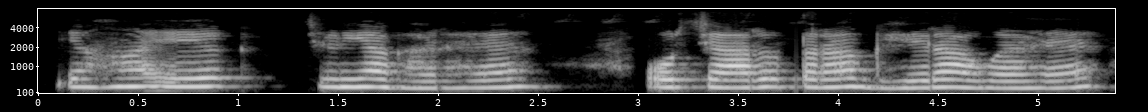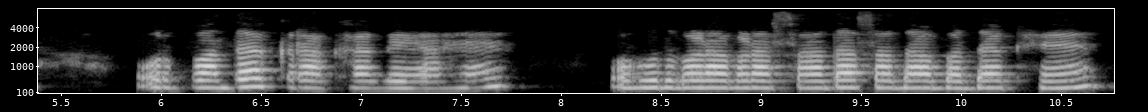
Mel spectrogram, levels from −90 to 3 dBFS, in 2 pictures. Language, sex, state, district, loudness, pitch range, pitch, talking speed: Hindi, female, Uttar Pradesh, Jalaun, -19 LUFS, 245-285 Hz, 260 Hz, 115 wpm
